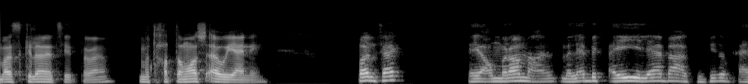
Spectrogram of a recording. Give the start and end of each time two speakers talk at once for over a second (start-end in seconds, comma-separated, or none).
none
